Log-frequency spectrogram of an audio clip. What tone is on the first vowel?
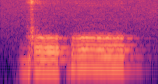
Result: low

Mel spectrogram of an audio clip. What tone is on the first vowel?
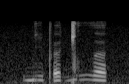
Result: low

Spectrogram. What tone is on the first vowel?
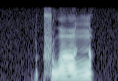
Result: rising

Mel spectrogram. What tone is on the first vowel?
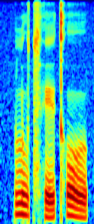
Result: falling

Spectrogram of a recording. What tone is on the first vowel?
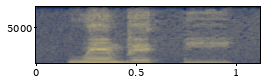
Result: high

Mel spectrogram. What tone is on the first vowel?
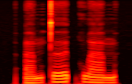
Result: rising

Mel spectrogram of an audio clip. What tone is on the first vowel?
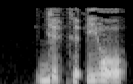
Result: falling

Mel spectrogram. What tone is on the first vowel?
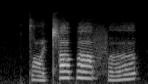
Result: low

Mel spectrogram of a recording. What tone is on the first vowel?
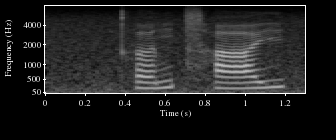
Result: rising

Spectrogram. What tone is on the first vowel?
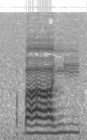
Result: high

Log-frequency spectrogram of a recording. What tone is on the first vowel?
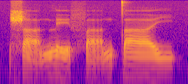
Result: low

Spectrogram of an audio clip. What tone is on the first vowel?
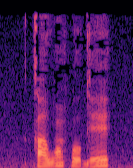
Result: low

